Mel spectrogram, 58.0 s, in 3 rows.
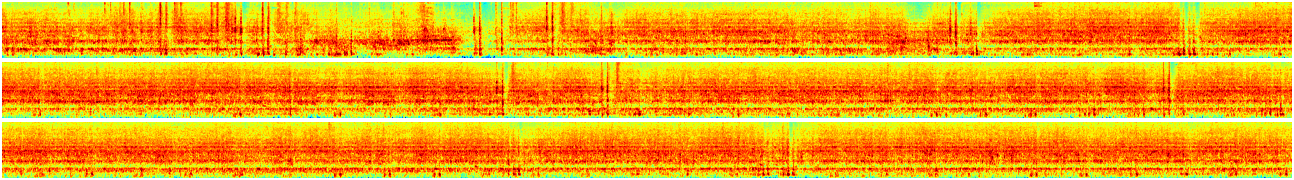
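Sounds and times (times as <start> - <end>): train running noise with hum: 0.0 - 58.0.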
